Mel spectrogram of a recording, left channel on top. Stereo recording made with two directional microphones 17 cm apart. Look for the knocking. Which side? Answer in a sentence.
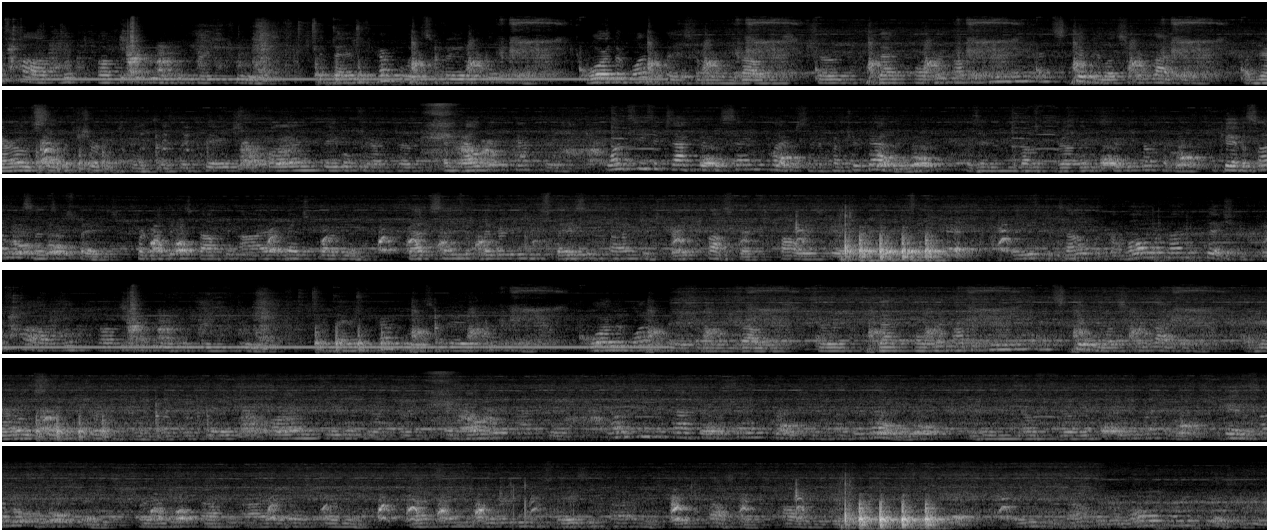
In this clip you hear the knocking on the right.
